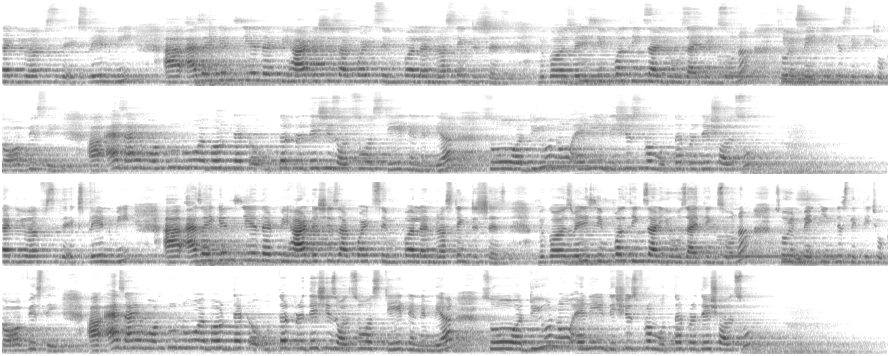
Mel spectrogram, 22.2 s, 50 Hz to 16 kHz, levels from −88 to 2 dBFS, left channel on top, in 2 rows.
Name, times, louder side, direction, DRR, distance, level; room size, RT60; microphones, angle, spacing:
voice 1, 0.0-20.5, right 3 dB, 85° right, 9 dB, 1.4 m, -35 dB
voice 2, 6.9-7.3 9.7-10.0 20.6-21.1, equal, 50° left, -3 dB, 6.2 m, -46 dB
28.0 x 13.5 x 9.3 m, 2.9 s
head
